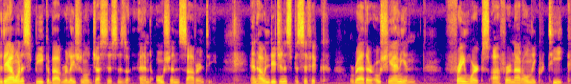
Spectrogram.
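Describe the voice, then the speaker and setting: With a Micronesian accent, a man speaks at a moderate pace in a very deep, low pitch with vocal fry and lively intonation. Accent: Micronesian (Chuukese) English. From Micronesia (Chuuk). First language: Chuukese. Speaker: academic researcher. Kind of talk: conference talk. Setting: pre-recorded video. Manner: formal; hesitant.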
